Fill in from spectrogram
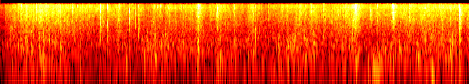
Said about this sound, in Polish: Podążamy za ptasimi głosami. Nasłuchuje ich pan Michał, który perfekcyjnie wyłapuje kierunek, z którego dochodzi dany odgłos ptaka.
